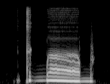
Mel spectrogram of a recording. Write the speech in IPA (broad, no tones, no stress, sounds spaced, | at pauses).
t ə ɡ͡b ʌː b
